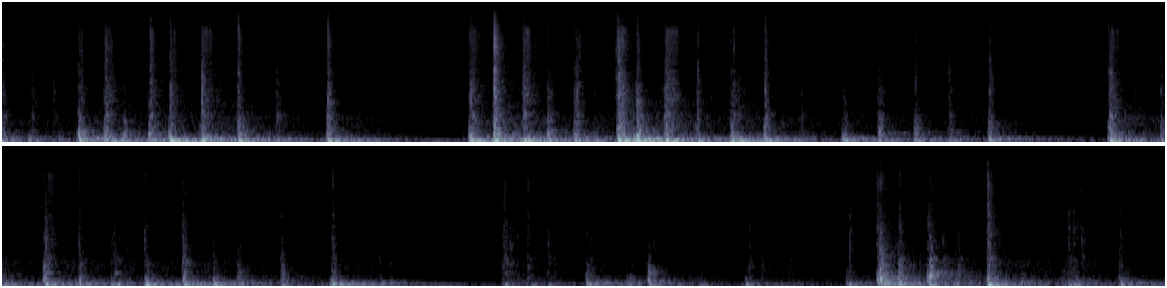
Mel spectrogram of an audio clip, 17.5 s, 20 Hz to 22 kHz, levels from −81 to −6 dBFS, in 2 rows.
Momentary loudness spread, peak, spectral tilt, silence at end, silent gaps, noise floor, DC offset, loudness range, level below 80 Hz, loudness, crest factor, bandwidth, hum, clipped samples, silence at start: 20 LU; -20 dBFS; -6 dB/octave; 0 s; none; -67 dBFS; under 0.1%; 13 LU; -48 dBFS; -45 LUFS; 26 dB; 15.5 kHz; none; under 0.1%; 0 s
